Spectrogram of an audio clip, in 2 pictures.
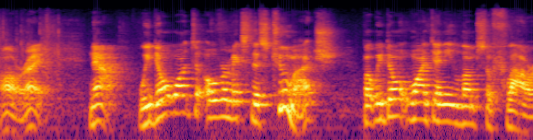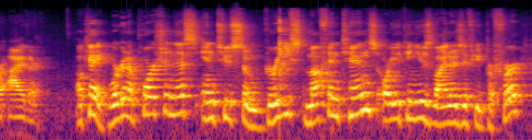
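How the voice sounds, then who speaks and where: A man leading a home cooking demonstration, calmly explaining each step to a child in a kitchen. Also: a little high, unhurried, slight background noise. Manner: calm, explaining steps to a child. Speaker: home cook. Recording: roomy kitchen echo.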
